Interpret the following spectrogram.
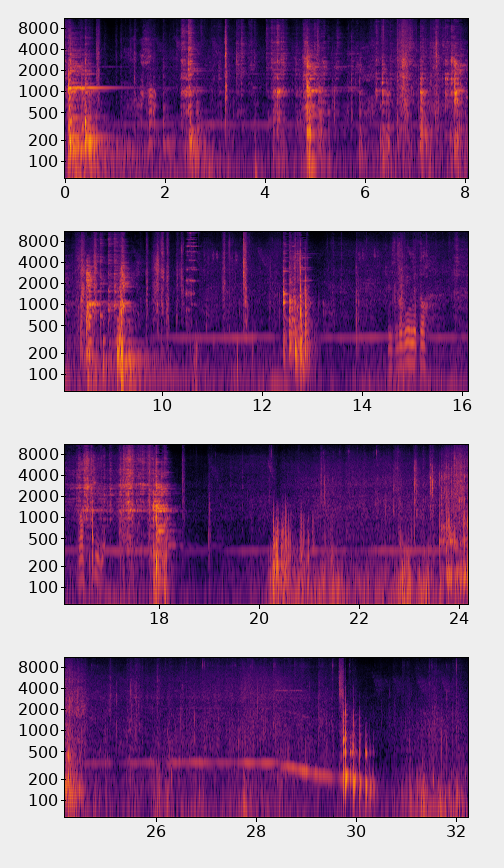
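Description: Cast-iron manhole covers being handled on block paving: repeated metal clanks and knocks as a cover is lifted off and set down. Under them runs a steady machine hum that drops in pitch near the end.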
